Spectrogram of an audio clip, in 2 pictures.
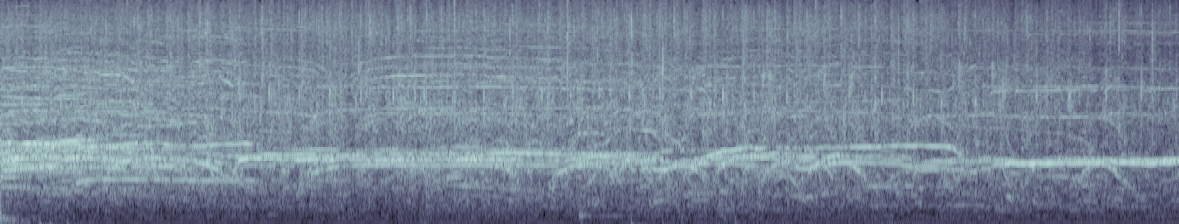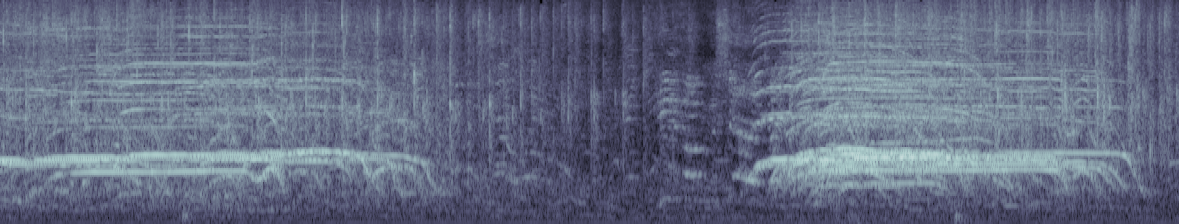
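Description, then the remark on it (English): An audience applauds and cheers loudly as special guest Michelle Wolf is introduced, with whoops and shouts riding over dense clapping; the noise dips briefly near the end, then swells again. “Give it up for Michelle Wolf, everybody!”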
